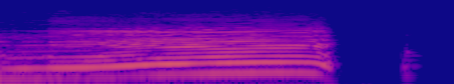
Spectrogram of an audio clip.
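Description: A cow mooing: one long low moo whose pitch rises slowly and then drops at the end, cut off abruptly about a second and a half in.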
